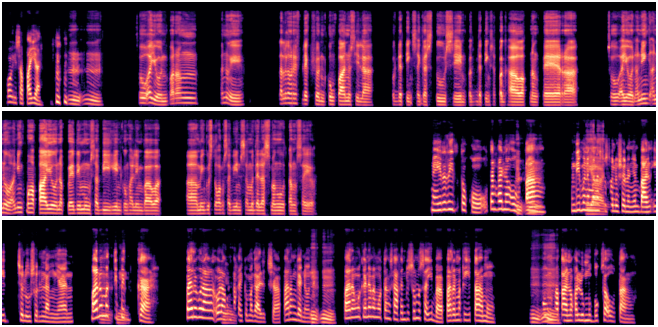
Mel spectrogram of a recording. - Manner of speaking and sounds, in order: chuckle
- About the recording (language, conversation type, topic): Filipino, unstructured, Ano ang saloobin mo sa mga taong palaging humihiram ng pera?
